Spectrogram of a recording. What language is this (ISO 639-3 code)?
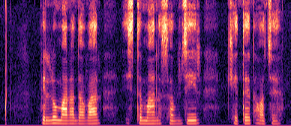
mag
